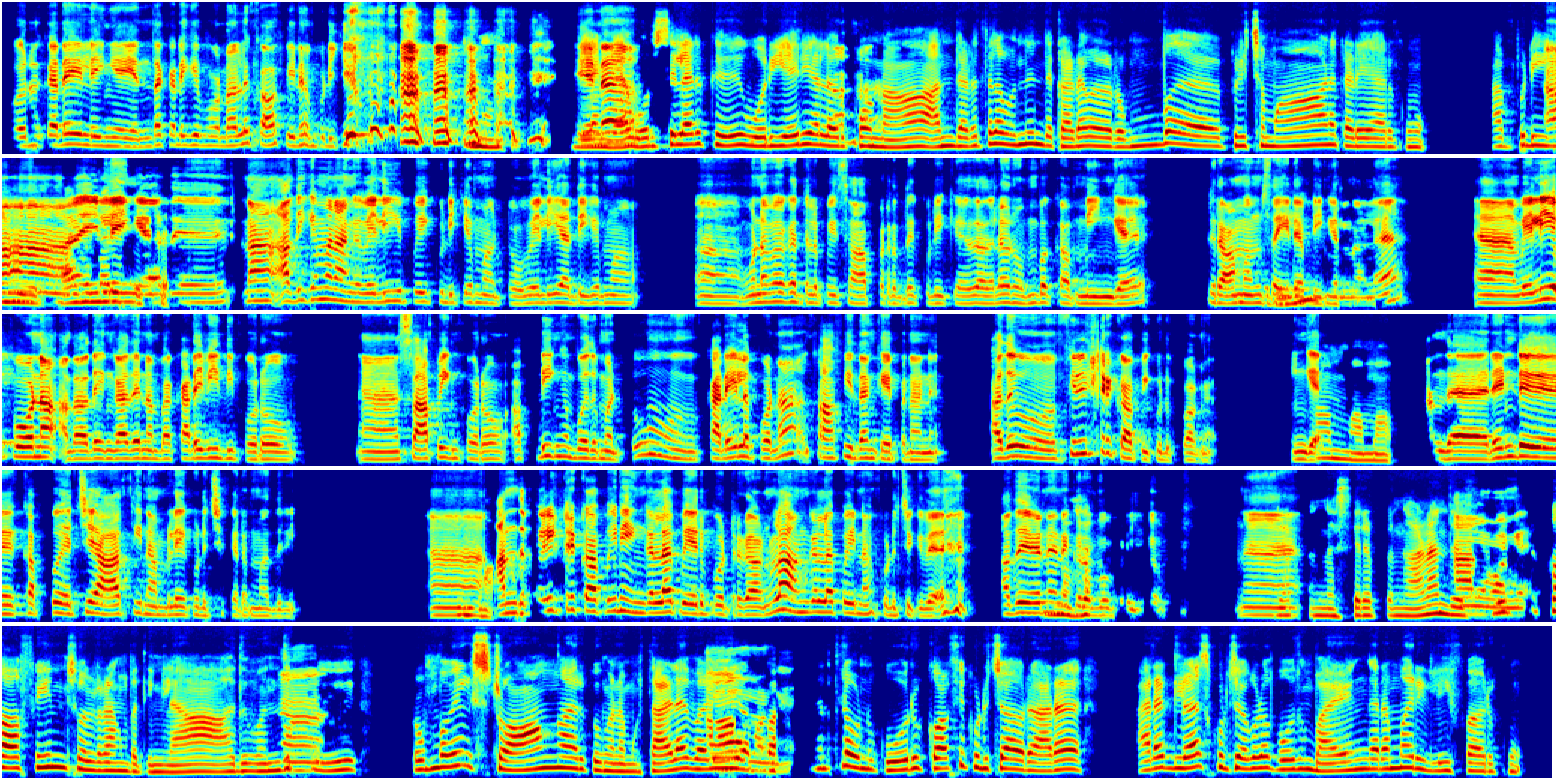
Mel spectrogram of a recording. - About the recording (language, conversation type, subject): Tamil, podcast, காபி அல்லது தேன் பற்றிய உங்களுடைய ஒரு நினைவுக் கதையைப் பகிர முடியுமா?
- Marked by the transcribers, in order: laugh; tapping; in English: "ஷாப்பிங்"; chuckle; in English: "ஸ்ட்ராங்கா"; in English: "ரிலீஃப்பா"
